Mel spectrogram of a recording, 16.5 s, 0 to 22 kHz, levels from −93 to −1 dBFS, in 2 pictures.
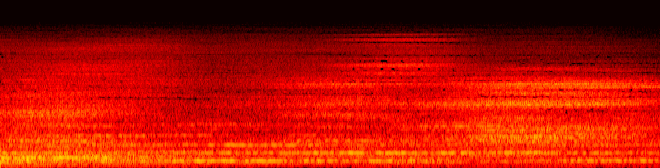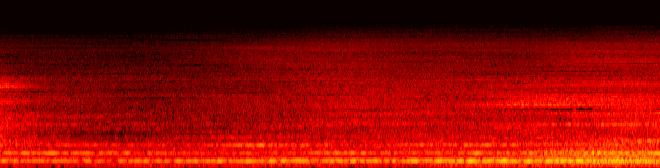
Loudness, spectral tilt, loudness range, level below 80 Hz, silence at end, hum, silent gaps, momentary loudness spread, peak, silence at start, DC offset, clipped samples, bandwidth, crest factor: -38 LUFS; -5 dB/octave; 10 LU; -64 dBFS; 0 s; none; none; 12 LU; -22 dBFS; 0 s; under 0.1%; under 0.1%; 12.5 kHz; 16 dB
